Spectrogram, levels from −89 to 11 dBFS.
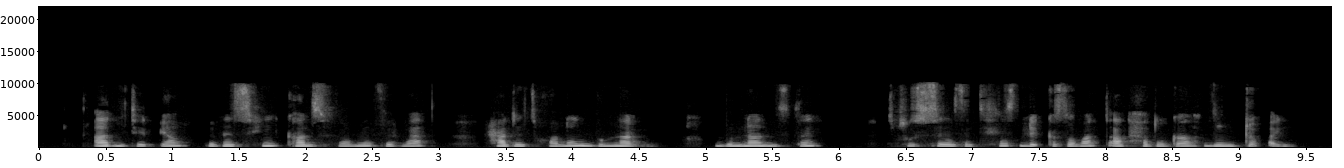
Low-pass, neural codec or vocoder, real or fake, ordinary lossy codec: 9.9 kHz; autoencoder, 22.05 kHz, a latent of 192 numbers a frame, VITS, trained on one speaker; fake; AAC, 48 kbps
